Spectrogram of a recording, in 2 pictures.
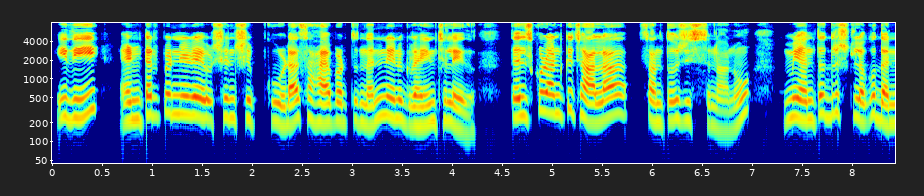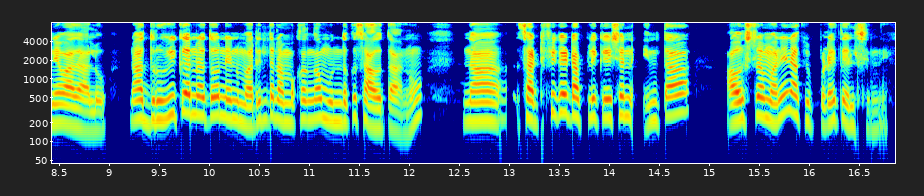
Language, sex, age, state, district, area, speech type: Telugu, female, 18-30, Telangana, Hyderabad, urban, spontaneous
